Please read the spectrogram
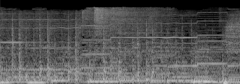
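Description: Progressive rock band playing a full ensemble passage: a drum kit keeps time under a moving bass line, and a high held note comes in about halfway through.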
